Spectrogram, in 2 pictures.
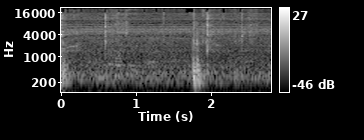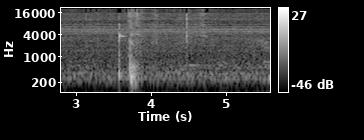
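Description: Dosa batter stirred in a bowl, a spoon scraping and clinking against the sides in a few sharp knocks amid soft swishing, close and fairly quiet.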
